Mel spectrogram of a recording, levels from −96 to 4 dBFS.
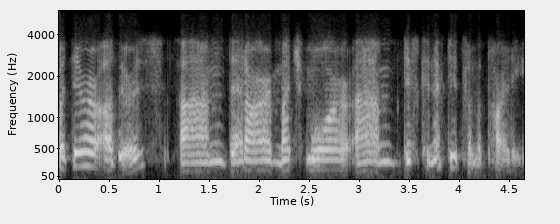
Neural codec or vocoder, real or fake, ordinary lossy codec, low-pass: codec, 16 kHz, 4.8 kbps, FACodec; fake; Opus, 16 kbps; 5.4 kHz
